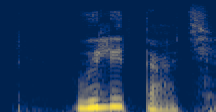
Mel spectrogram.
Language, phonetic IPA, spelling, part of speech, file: Russian, [vɨlʲɪˈtatʲ], вылетать, verb, Ru-вылетать.ogg
- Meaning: 1. to fly out, to fly (from a place) 2. to crash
